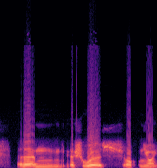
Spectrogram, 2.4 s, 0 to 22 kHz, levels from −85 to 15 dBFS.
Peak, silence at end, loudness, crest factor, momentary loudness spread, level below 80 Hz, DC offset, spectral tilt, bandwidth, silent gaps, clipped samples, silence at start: 0 dBFS; 0 s; -9 LUFS; 10 dB; 8 LU; -48 dBFS; under 0.1%; -5.5 dB/octave; 11 kHz; none; 2%; 0 s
